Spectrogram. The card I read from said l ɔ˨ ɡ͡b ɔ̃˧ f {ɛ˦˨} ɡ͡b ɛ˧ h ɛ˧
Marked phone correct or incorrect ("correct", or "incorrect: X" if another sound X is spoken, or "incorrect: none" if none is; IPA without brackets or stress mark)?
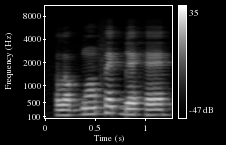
incorrect: ɛ˦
